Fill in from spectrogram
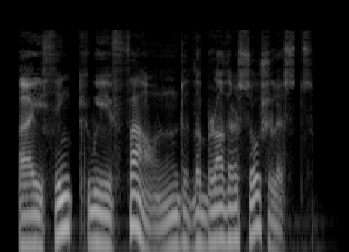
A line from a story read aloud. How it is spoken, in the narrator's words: he mutters to Misha, his voice pitched low so that it won't carry over the background noise on the flight deck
